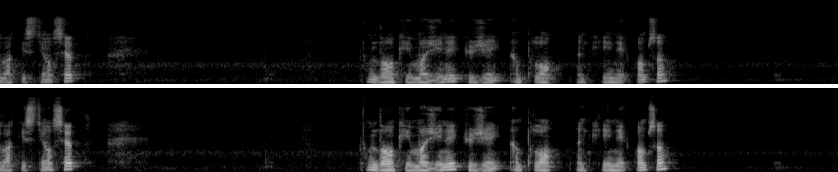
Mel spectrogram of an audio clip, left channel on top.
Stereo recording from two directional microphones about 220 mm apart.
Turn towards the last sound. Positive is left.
turn(degrees=-50)  # may be behind; listen again after turning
